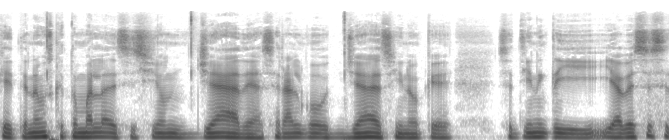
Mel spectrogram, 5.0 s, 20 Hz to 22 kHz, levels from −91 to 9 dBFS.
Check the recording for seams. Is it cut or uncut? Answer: cut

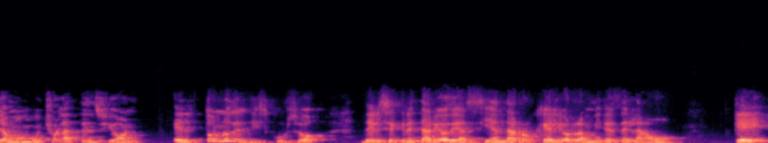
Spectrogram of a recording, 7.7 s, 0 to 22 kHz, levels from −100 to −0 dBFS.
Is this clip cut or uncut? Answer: uncut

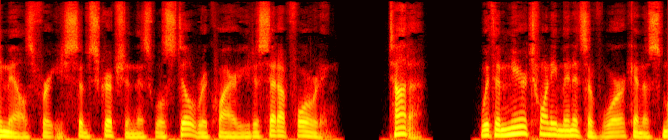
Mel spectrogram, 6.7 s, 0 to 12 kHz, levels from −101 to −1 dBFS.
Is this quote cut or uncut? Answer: uncut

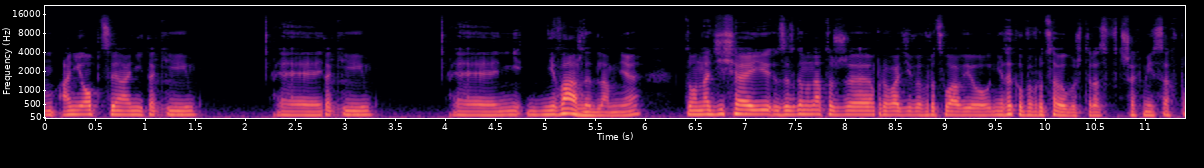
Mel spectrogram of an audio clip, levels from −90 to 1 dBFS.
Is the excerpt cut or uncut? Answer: cut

